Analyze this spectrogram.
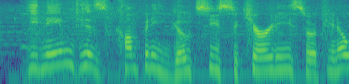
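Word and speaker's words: Goatse: They're called Goatsy Security. Is that my pronouncing that correctly? Yeah, that's right.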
